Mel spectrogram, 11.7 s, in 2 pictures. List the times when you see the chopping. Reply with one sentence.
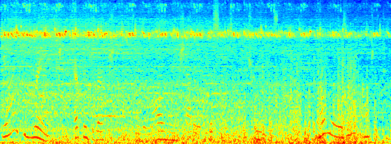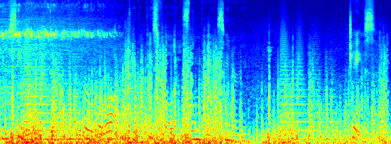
The chopping can't be heard in this clip.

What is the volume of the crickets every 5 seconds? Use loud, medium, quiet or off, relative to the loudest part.
loud, medium, off.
